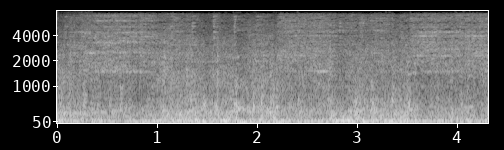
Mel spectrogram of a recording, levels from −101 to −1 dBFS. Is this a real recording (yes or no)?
yes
